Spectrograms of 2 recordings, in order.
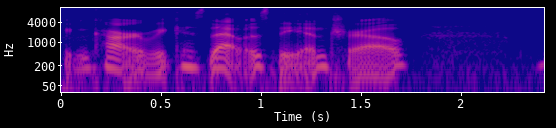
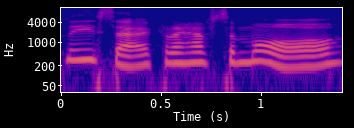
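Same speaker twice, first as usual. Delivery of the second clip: put-on pleading Cockney accent. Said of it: "I'll just have an Oliver Twist accent".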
